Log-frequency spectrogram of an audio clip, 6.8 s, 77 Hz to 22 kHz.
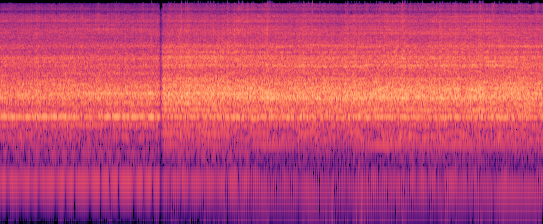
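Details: Vintage Wheelock 7002T horn strobe on demo board after pull-station activation: harsh steady horn tone with a brief dropout about two seconds in, skipping as the strobe flash draws power from the horn.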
